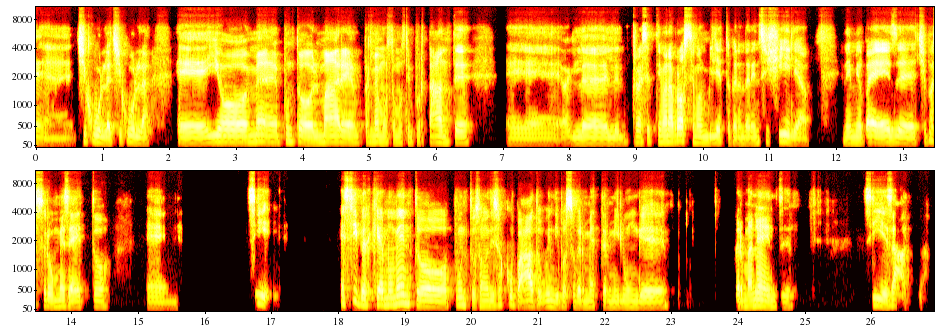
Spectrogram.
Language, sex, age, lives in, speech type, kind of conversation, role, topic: Italian, male, 40-44, Germany, conversation, unstructured, none, Qual è un momento recente in cui ti sei sentito davvero felice?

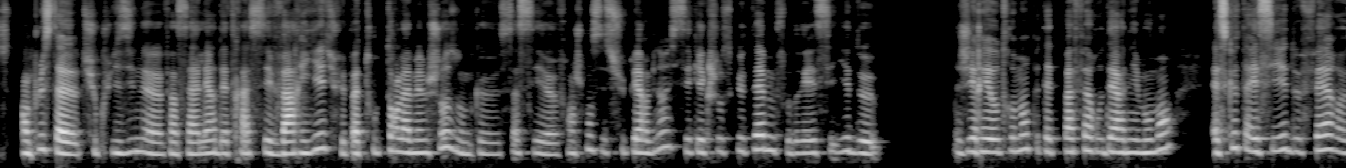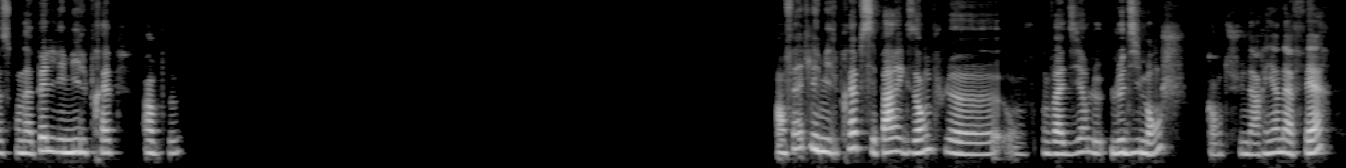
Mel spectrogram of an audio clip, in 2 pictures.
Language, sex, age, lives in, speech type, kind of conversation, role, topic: French, female, 35-39, France, conversation, advice, advisor, Pourquoi la planification et la préparation des repas de la semaine vous épuisent-elles ?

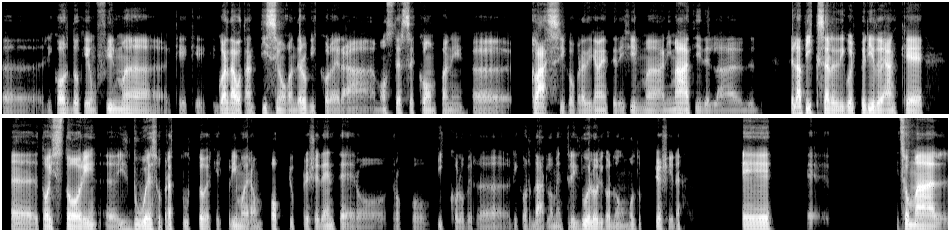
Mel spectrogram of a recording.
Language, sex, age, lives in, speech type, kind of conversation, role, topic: Italian, male, 25-29, Italy, conversation, podcast, guest, Come ti riconnetti con te stesso attraverso film o libri?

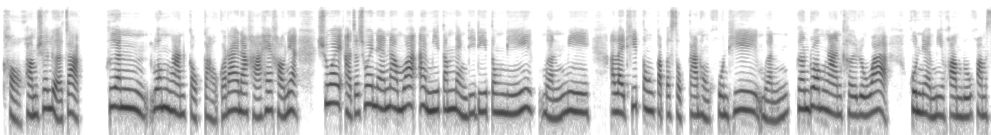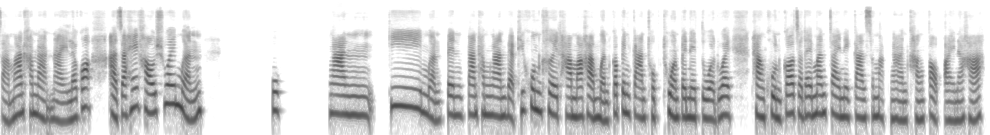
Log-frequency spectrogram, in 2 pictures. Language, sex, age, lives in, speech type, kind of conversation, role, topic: Thai, female, 30-34, Thailand, conversation, advice, advisor, จะเริ่มกลับไปทำงานอีกครั้งหลังพักยาวอย่างไรดี?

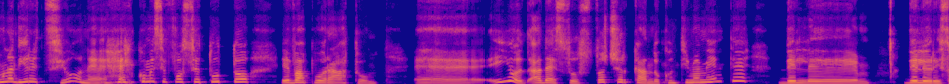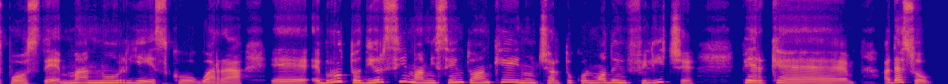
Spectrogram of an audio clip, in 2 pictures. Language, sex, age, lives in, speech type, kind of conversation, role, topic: Italian, female, 45-49, Italy, conversation, advice, user, Perché mi sento svuotato dopo aver raggiunto un grande traguardo?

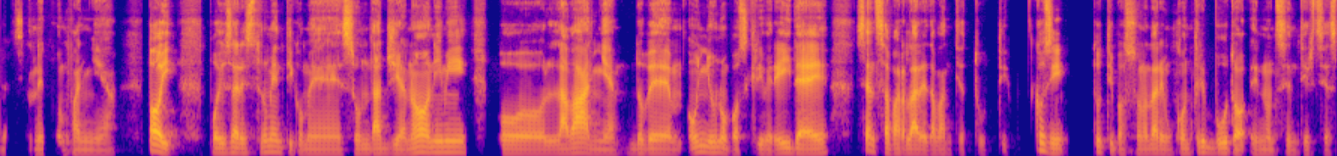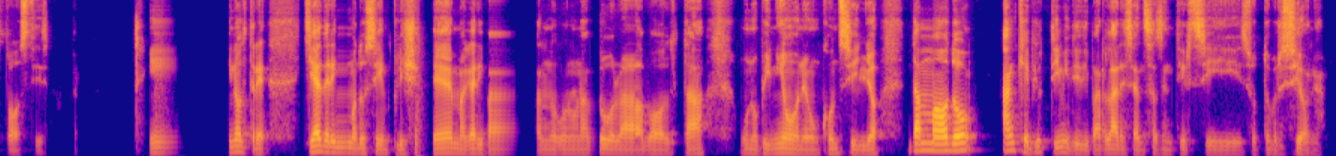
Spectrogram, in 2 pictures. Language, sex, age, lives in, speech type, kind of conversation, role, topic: Italian, male, 25-29, Italy, read, expert-assistant, expert, Come si può favorire la collaborazione tra generazioni diverse?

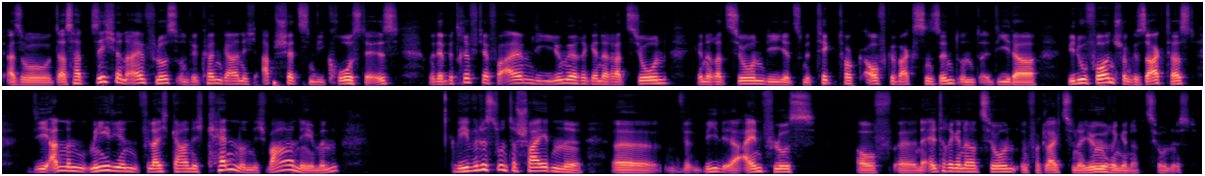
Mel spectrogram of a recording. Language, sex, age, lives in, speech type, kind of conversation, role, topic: German, male, 25-29, Germany, conversation, podcast, host, Wie verändern Influencer unser Bild von Erfolg und Glück?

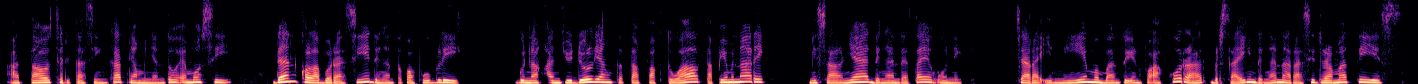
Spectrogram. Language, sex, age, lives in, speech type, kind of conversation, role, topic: Indonesian, female, 25-29, Indonesia, read, expert-assistant, expert, Bagaimana cara memastikan informasi tentang upaya konservasi satwa liar yang saya temukan di internet benar dan dapat dipercaya?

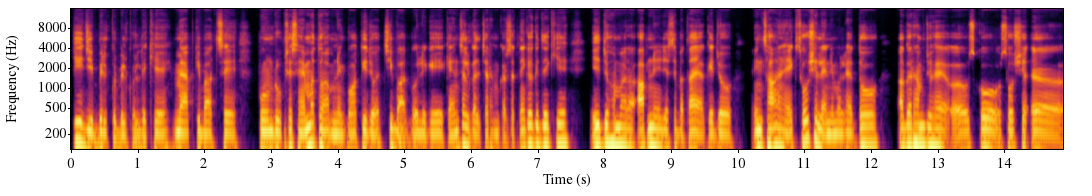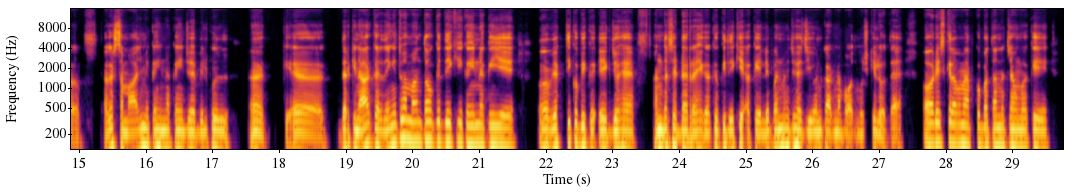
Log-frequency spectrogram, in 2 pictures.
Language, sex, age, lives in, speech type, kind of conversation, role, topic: Hindi, male, 20-24, India, conversation, unstructured, none, आपके अनुसार भ्रष्टाचार कैसे कम किया जा सकता है?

